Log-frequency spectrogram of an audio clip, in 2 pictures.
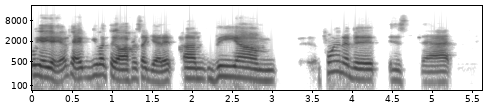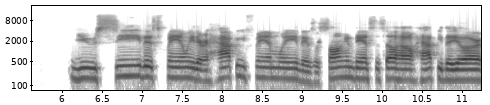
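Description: With an American accent, a man talks at a moderate pace in a high voice. His tone is bright and sharp, with ordinary pitch variation. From Dallas, Texas. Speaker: film producer. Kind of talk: casual chat. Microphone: bad internet connection.

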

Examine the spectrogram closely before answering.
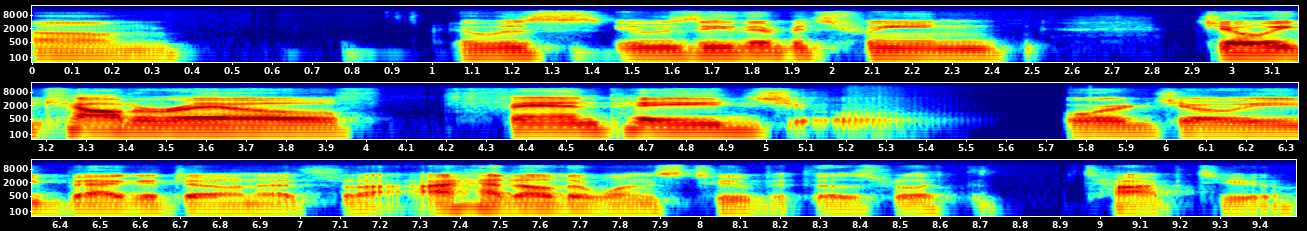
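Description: With an American accent, a man of medium pitch speaks at a moderate pace with fairly even intonation in an ordinary speaking voice, the recording very clean and the background silent. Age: 20s. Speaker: reggae rock musician. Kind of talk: interview.

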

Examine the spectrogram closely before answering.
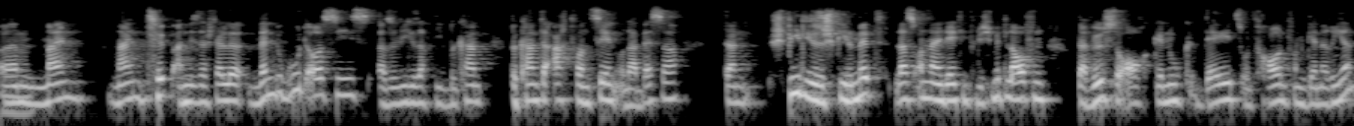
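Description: A man talks at a moderate pace with an unremarkable speaking voice. His pitch is fairly high and varies in an ordinary way. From Düsseldorf, Germany. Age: 30s. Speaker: podcast guest, dating coaching alumnus. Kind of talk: casual chat.

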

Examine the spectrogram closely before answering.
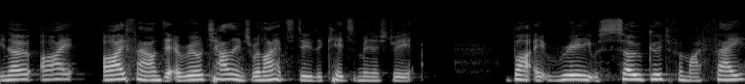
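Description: This woman has a plain, everyday voice, fairly high in pitch, with fairly even intonation at a moderate pace. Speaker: pastor. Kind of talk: sermon. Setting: church.

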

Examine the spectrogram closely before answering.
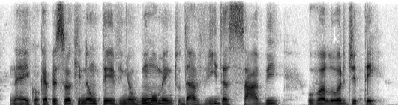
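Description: This man has an unremarkable speaking voice with a fairly low pitch. He talks at a fairly slow pace, with fairly even intonation. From Rio Grande do Sul, Brazil. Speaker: performance artist and cook. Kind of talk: casual chat.

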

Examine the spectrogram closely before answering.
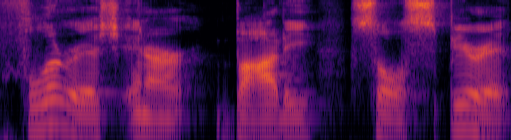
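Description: A man with a medium pitch and an American accent speaks at a fairly slow pace in an ordinary speaking voice. The recording is very clean, with a silent background. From Pacific Northwest US (Washington). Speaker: youth pastor. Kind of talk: casual interview chat.

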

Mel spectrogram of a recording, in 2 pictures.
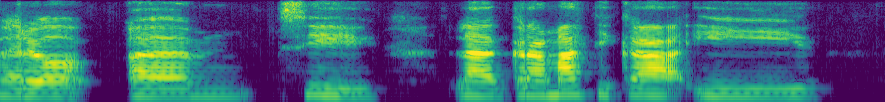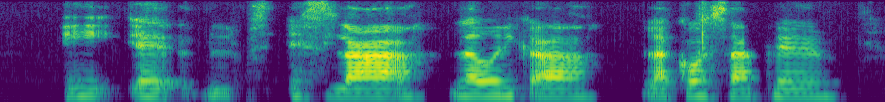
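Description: On a very clean recording with a silent background, a woman with an English accent speaks at a very slow pace and medium pitch, her intonation monotone and flat and her tone bright and sharp. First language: English (speaking Spanish). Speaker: English language assistant, Spanish learner. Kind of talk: interview. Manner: halting, many fillers and restarts.

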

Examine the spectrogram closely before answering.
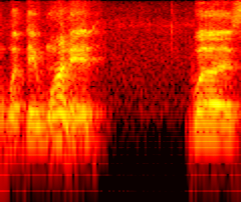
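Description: With an American accent and a fairly low pitch, a man speaks at a very slow pace amid audible room echo. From New York City, Brooklyn. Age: 50s. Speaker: podcast host. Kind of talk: casual chat. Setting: home studio.

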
